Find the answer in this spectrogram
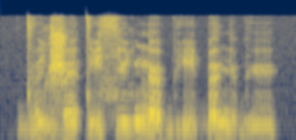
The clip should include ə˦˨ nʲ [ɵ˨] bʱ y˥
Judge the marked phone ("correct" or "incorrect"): incorrect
